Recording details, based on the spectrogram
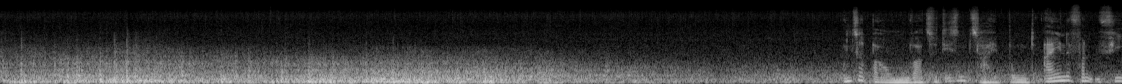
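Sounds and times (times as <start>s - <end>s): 
deep thunder rolling: 0.0s - 6.8s, 7.5s - 11.2s
heavy rain: 0.0s - 11.2s
speech: 8.6s - 11.2s.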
